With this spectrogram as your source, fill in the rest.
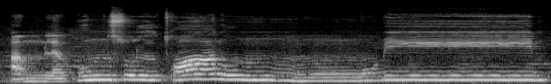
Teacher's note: دو پیش کی تنوین کے بعد میم حروف جر معلوم میں سے ہے تو یہاں پر ادغام مع الغنہ ہوگا، یعنی غنہ کر کے پڑھیں گے۔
